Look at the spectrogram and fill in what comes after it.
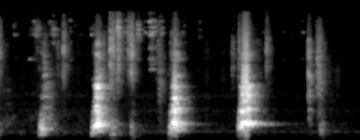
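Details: Axel, a two-year-old Newfoundland dog, barks indoors while Tank, a Rottweiler-boxer mix, wrecks the trash and kitchen. Four loud, deep, gruff barks come roughly once a second, with a fainter fifth bark at the end.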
